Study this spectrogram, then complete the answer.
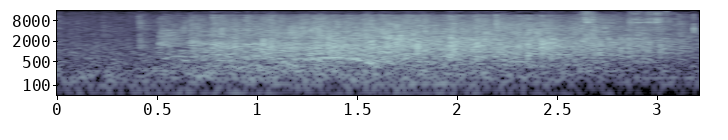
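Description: A studio audience breaks into applause on a late-night talk show, a dense burst of clapping that swells after the first half-second and holds steady to the end, with no talk over it.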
